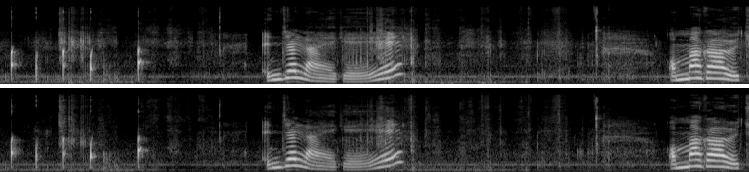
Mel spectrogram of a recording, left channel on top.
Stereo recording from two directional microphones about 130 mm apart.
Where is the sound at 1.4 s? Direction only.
Centre (ahead or behind).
